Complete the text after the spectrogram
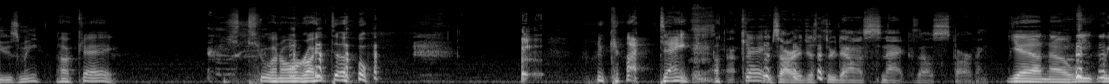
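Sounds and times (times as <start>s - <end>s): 
speech: 0.0s - 1.3s, 2.1s - 3.9s, 6.0s - 11.0s
laughter: 2.2s - 3.9s, 6.9s - 8.5s, 10.6s - 11.0s
burp: 5.2s - 5.6s.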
